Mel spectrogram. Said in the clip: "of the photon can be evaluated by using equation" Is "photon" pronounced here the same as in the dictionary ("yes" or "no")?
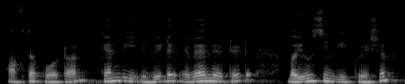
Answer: no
